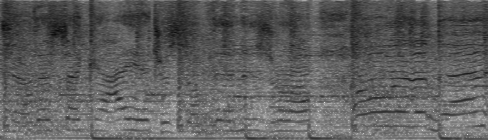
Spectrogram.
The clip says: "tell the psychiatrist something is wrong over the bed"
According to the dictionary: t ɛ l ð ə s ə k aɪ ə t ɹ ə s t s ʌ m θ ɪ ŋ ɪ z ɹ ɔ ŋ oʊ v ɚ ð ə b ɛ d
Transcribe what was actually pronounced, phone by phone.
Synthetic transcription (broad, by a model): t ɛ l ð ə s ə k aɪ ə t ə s s ʌ m θ ɪ ŋ ɪ z ɹ ɔ ŋ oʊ ɚ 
